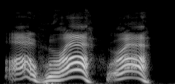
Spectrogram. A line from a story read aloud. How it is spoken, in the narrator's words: wailed the cook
